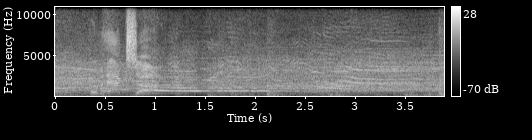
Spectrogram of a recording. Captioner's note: fist pounding; Hacksaw yelling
